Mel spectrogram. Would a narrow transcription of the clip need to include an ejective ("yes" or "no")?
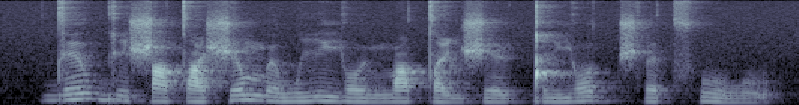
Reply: no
